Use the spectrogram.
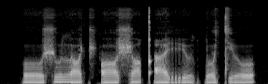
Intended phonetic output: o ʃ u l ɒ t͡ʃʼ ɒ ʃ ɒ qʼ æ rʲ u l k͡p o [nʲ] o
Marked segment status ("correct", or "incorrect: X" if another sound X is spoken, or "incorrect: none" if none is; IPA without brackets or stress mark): incorrect: tʲ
